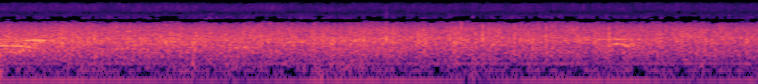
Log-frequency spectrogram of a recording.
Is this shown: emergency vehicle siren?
no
